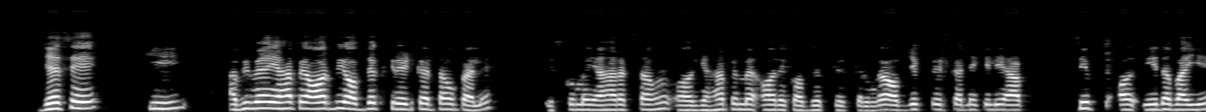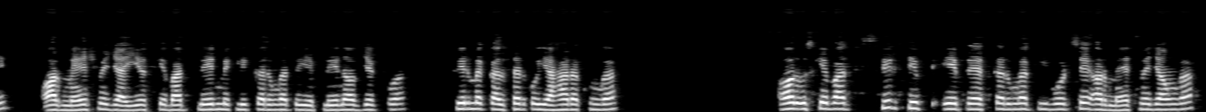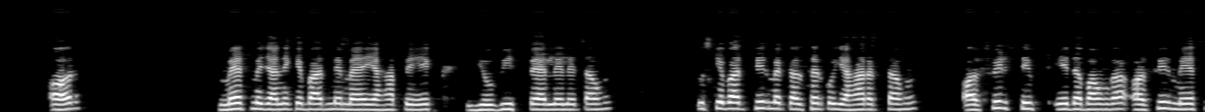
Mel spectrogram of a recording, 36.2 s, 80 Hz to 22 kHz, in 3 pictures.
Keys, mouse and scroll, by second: 6.0-7.3 middle drag, 7.3 click, 11.6 shift+a, 17.6-21.0 middle drag, 22.2 shift+a, 32.8-34.4 drag, 34.4 shift+a.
